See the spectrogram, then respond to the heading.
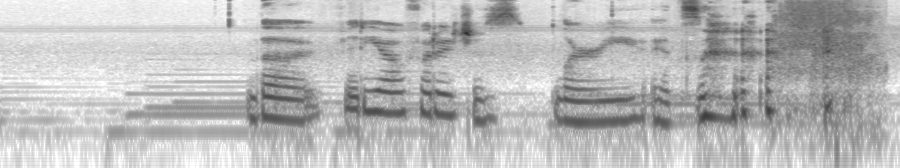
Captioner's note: chuckle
